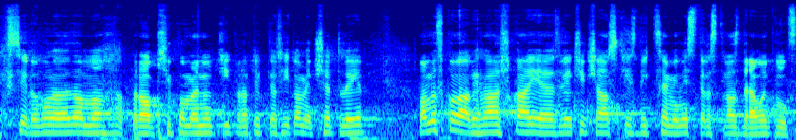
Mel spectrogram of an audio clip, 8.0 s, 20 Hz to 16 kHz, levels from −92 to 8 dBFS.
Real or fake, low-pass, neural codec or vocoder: fake; 14.4 kHz; codec, 44.1 kHz, 3.4 kbps, Pupu-Codec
